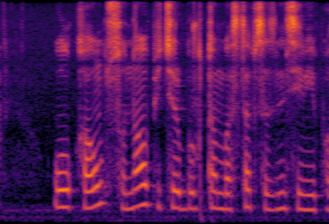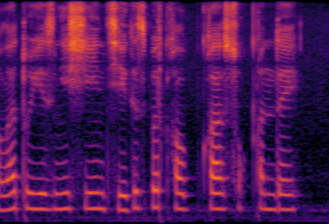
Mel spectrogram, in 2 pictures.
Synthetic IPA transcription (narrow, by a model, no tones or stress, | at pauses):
wo̞lˠqʰɑwəmsonɑwpʲʰet̪ʲe̞rburkt̪ɑnbɑst̪ɑpsɪzd̪ɪŋse̞mijpʰɑlˠɑt̪uje̞zɪne̞kʰe̞jɪnt̪ʰe̞ɡʲɪzbɪɾqʰɑlˠp̚qɑso̞qːɑnd̪ɑj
